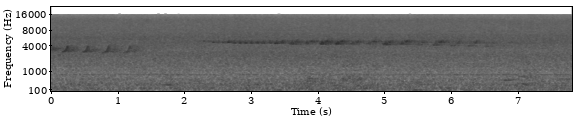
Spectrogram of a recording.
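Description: A small bird chirping a run of short, high repeated notes, about three or four a second, in the first second and again from about two and a half seconds in, over a steady hiss of background noise.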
